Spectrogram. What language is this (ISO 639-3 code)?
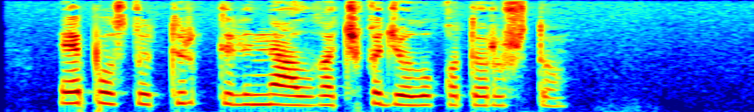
kir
